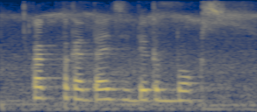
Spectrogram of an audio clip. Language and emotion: Russian, neutral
